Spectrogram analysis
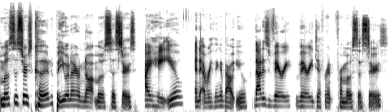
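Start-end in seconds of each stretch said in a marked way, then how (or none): none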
